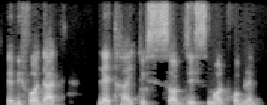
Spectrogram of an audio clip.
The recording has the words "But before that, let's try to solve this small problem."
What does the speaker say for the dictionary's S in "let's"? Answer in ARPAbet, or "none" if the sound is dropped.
none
